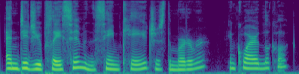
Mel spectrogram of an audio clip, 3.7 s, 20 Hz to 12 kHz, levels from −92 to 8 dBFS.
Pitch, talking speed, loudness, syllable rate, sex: 190 Hz, 225 wpm, -18 LUFS, 5.9 syllables/s, female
